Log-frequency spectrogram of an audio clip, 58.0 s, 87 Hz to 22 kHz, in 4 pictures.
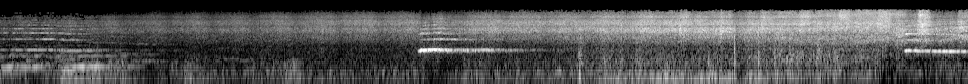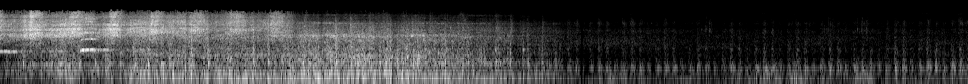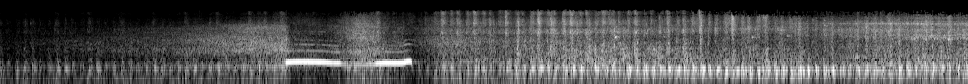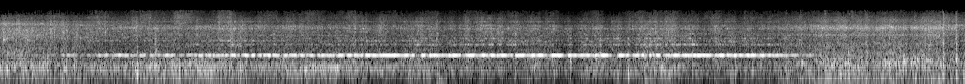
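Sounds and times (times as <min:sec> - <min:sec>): steam whistle: 0:00.0 - 0:03.9, 0:06.2 - 0:08.5, 0:13.2 - 0:16.4, 0:33.2 - 0:35.4, 0:44.4 - 0:56.0
lower-pitched steam whistle: 0:00.0 - 0:10.5, 0:12.5 - 0:18.8, 0:33.1 - 0:35.4, 0:44.1 - 0:56.3
steam locomotive chuffing: 0:00.9 - 0:58.0
rail clatter: 0:06.3 - 0:58.0.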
